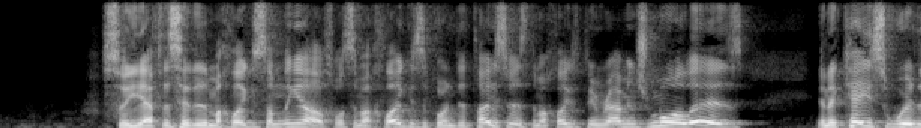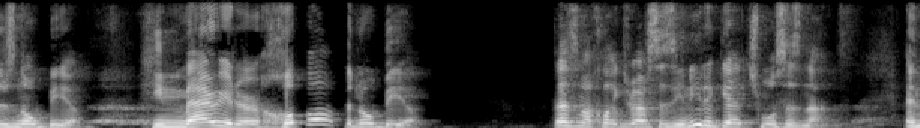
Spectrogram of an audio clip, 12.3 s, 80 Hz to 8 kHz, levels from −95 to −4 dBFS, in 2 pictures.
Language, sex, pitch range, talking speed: English, male, 150-215 Hz, 250 wpm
